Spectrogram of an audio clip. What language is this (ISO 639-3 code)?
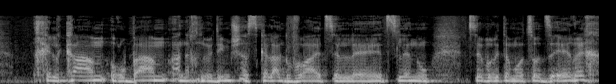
heb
